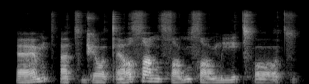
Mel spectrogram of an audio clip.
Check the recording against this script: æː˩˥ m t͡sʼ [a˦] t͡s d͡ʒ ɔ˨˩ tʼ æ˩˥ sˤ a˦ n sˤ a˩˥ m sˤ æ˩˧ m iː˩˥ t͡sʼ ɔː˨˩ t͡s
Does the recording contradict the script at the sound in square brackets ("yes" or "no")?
yes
